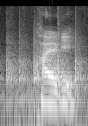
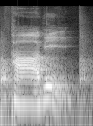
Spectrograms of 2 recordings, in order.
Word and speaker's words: 닭 위: 자 그다음에 이거 볼게요 닭 위 닭 위 같은 경우에는 달기 요렇게 됩니다 오 달기가 아니죠 왜 달기가 어머 절 욕 해주세요 어머 무슨 소리야 달기가 아니죠 다귀 이렇게 되죠 다귀 자 그러면 이것도 한번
